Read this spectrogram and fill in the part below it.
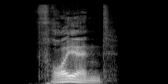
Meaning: present participle of freuen
- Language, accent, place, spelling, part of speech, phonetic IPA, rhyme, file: German, Germany, Berlin, freuend, verb, [ˈfʁɔɪ̯ənt], -ɔɪ̯ənt, De-freuend.ogg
